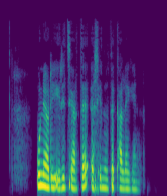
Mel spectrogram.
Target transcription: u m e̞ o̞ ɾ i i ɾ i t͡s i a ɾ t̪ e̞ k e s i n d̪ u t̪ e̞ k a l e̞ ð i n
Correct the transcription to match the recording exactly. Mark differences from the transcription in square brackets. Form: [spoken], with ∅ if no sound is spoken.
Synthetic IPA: u [n] e̞ o̞ ɾ i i ɾ i t͡s i a ɾ t̪ e̞ [ʔ] e s i n d̪ u t̪ e̞ k a l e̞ [ɣ] i n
